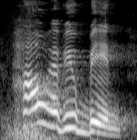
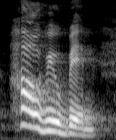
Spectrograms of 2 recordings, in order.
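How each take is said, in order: First: The word 'have' is said in full. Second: The word 'have' is contracted onto 'how'.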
